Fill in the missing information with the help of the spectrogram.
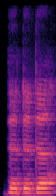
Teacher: That's our American D sound. And the voice is on. So D. I'm making a vibration. · the tongue is firmly touching only the alveolar ridge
